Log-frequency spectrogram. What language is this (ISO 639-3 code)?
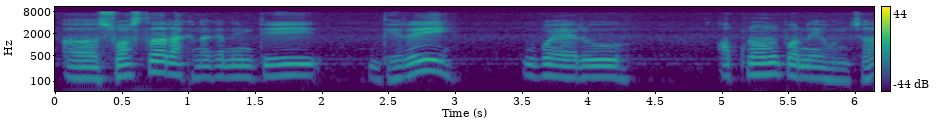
nep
